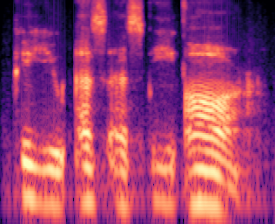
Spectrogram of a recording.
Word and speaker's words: Pusser: well I resent him the Pusser is how it's pronounced no help there uh Steve Ladner Pusser p u s s e r well I just reached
